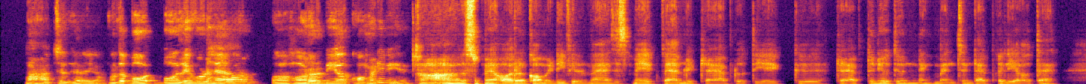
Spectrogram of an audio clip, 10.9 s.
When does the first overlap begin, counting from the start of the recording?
none

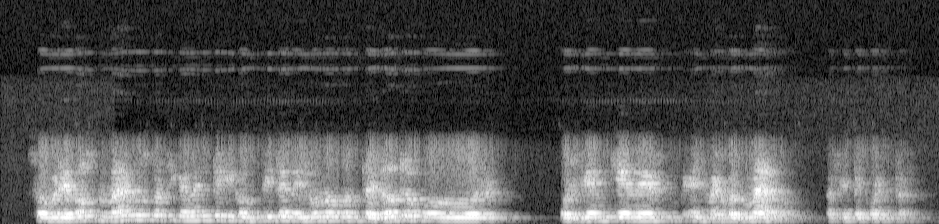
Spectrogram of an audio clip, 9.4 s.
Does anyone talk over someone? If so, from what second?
none

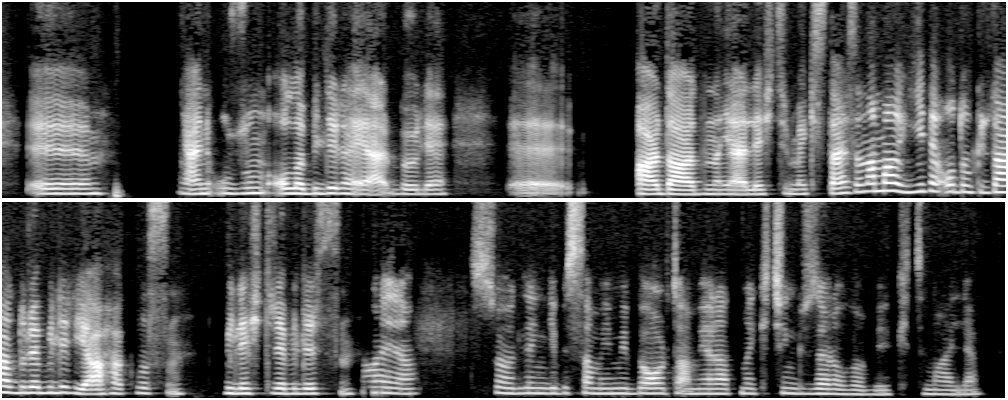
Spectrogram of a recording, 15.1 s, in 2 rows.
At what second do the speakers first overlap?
none

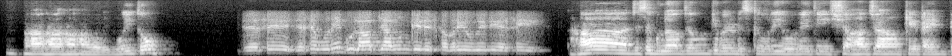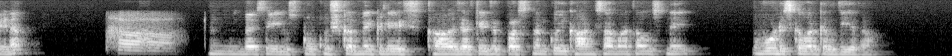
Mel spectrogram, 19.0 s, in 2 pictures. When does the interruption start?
none

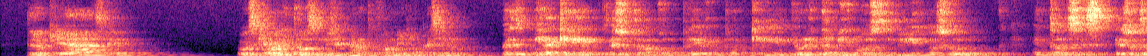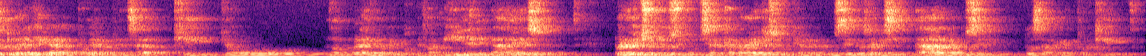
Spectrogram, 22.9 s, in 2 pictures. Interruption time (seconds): none

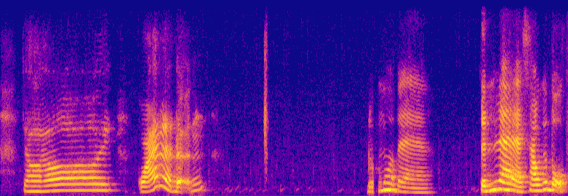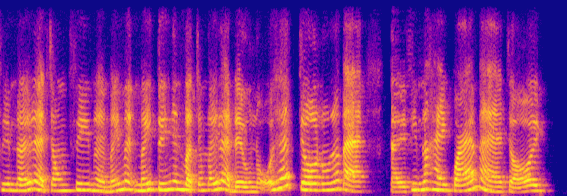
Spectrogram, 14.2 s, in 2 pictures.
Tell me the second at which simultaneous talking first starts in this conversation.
none

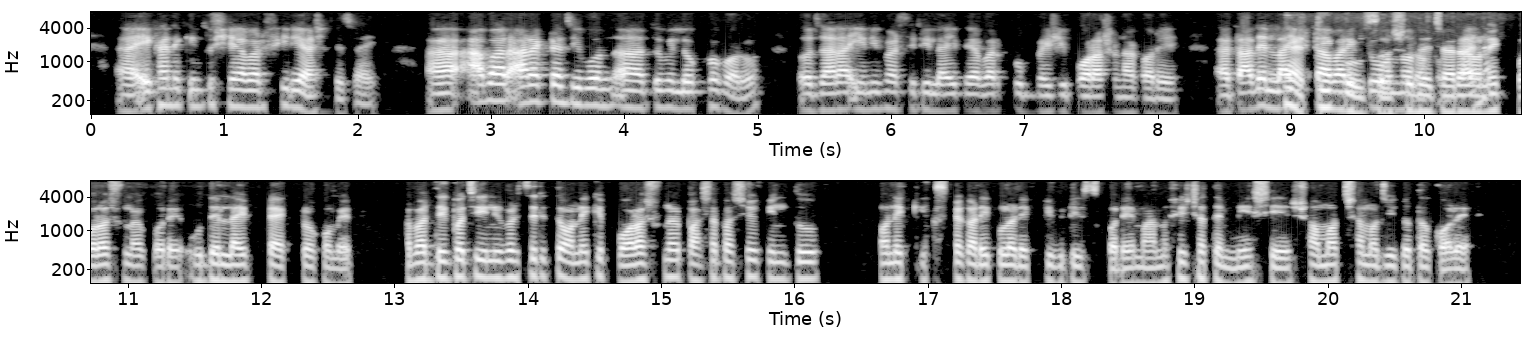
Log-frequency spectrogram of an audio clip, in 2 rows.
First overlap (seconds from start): 9.0 s

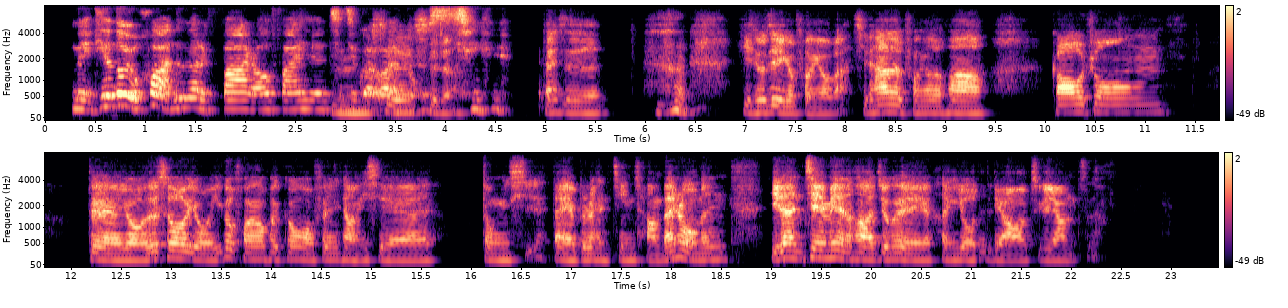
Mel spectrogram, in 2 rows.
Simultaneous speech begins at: 2.9 s

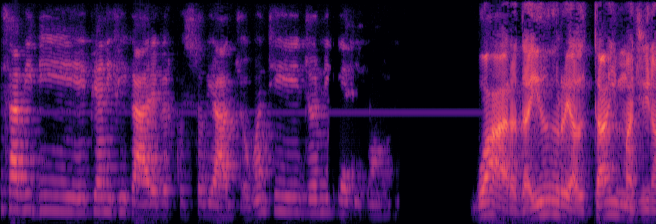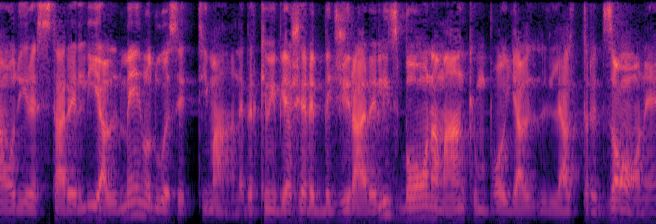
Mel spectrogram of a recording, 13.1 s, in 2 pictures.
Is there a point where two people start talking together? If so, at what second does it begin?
none

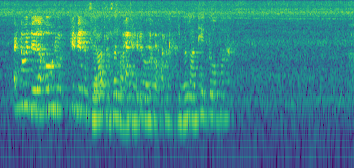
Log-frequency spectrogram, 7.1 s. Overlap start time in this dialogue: 1.8 s

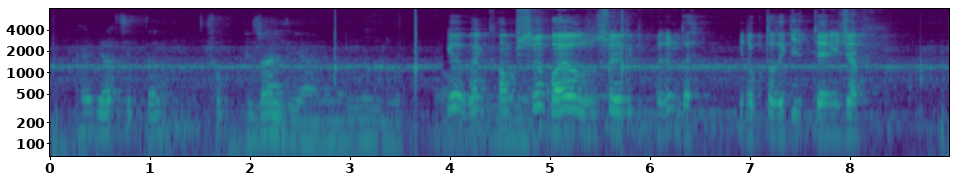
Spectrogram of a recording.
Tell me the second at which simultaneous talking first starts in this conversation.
4.0 s

